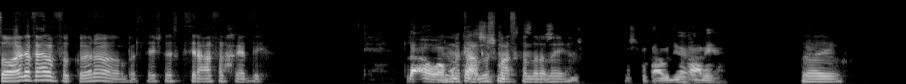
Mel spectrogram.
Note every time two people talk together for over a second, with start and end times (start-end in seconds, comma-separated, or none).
4.4-5.8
